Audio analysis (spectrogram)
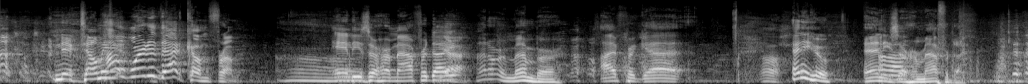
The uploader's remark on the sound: Recorded live on 4/20 at Sanctuary Medicinals in Gardner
